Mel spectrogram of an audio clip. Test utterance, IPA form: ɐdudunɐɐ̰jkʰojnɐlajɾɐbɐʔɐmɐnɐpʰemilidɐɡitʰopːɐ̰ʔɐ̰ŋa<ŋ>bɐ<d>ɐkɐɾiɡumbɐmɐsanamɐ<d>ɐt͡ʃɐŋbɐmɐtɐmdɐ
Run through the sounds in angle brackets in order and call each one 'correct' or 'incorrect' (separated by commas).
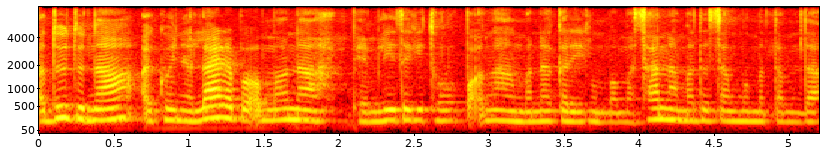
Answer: correct, incorrect, correct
